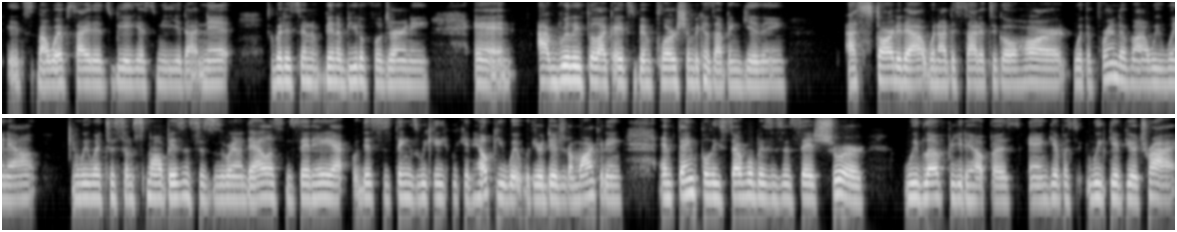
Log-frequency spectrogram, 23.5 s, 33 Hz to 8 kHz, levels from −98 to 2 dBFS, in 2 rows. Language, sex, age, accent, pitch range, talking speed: English, female, 20-39, American, 155-175 Hz, 225 wpm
